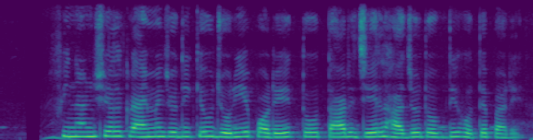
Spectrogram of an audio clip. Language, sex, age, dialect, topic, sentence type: Bengali, female, 18-24, Western, banking, statement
